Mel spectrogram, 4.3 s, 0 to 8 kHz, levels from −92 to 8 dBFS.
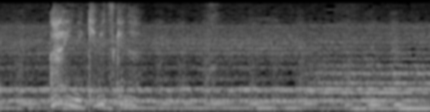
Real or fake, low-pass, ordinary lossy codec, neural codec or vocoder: real; 7.2 kHz; none; none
